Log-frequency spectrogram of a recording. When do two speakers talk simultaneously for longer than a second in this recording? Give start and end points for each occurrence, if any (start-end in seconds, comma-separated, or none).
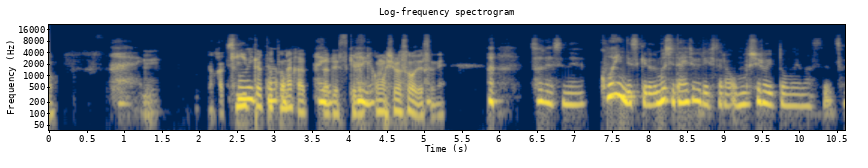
2.4-4.4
